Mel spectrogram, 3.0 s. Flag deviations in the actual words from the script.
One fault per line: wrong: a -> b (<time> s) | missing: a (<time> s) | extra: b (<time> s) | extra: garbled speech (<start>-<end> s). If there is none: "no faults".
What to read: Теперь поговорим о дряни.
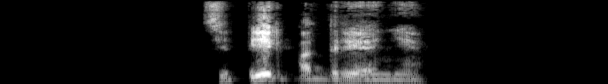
missing: поговорим (1.4 s)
